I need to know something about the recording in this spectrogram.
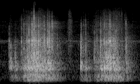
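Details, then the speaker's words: Toro 22-inch Recycler mower, possibly 2009, rear wheel turned by hand after the pinion/plastic gear stripping fix, old wheel fitted: short even whirring with no clicks, pops or catching; the gear meshes smoothly, though the wheel turns slightly stiffly. "so it's freely moving it's not popping it's not clicking it's a little bit harder to move"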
